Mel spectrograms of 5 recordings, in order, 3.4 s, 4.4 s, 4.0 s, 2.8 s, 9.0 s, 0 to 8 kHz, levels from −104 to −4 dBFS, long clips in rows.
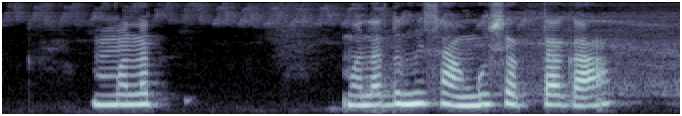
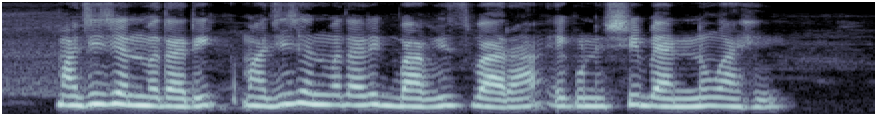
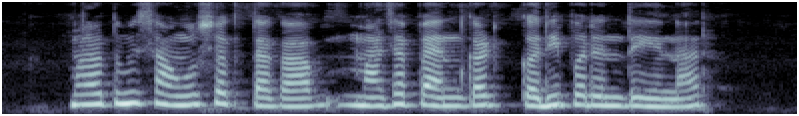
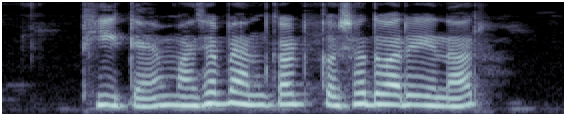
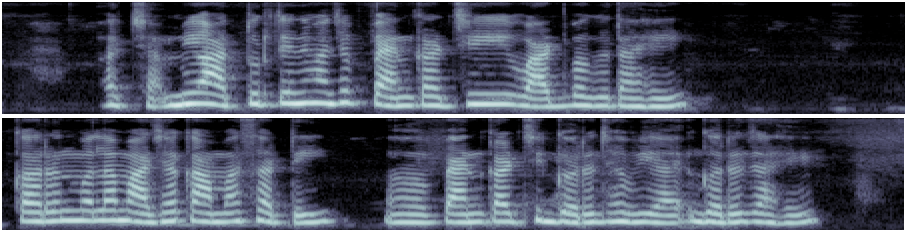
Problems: none marked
